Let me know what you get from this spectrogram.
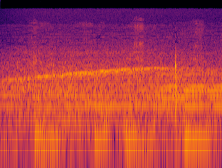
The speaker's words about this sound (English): The offensive appears to stretch across the entire country, with explosions and air raid sirens heard in major cities, including the capital of Kyiv.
